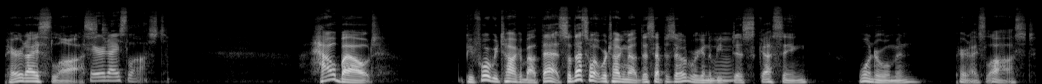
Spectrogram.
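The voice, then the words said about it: Polished radio announcer voice. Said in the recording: “Why do I have a much more podcastery voice this episode ... You snapped into some radio voice there.”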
